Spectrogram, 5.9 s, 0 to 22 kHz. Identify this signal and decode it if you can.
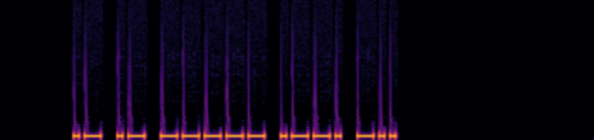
Morse code, heard as a keyed tone, about 22 wpm, 700 Hz. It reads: AA0PD
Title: USA Call Signs - 5 Characters - 22wpm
